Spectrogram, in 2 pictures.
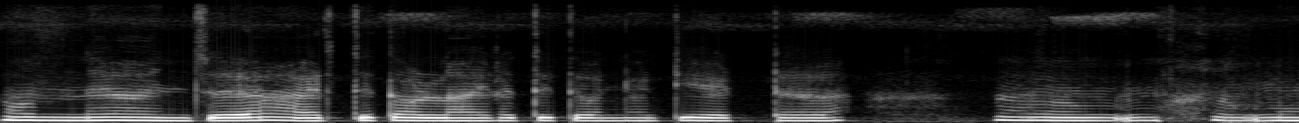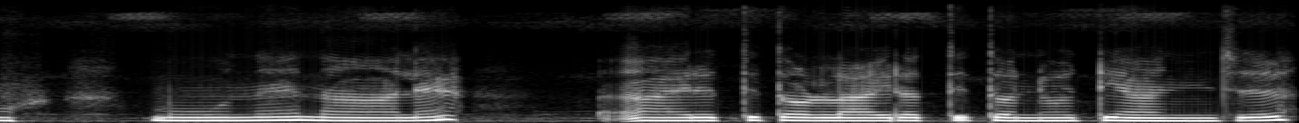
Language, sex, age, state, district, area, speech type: Malayalam, female, 60+, Kerala, Wayanad, rural, spontaneous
